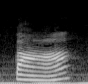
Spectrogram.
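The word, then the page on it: ba3: tone 3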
